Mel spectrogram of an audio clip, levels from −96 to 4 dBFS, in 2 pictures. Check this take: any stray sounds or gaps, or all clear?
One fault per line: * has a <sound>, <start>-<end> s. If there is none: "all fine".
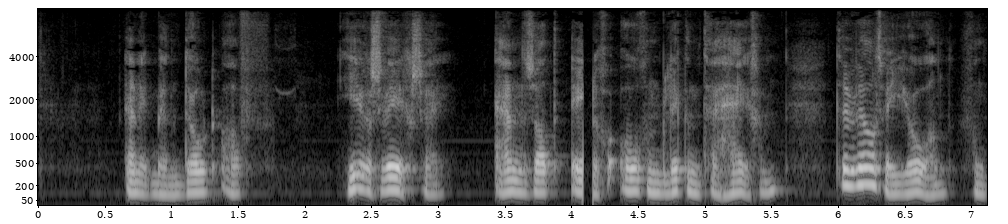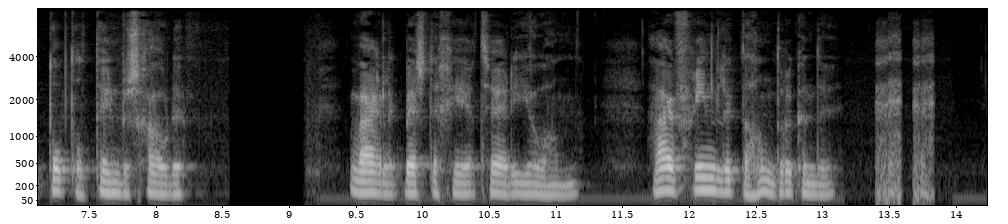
* has a dropout, 4.1-4.2 s
* has a laugh, 13.4-13.8 s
